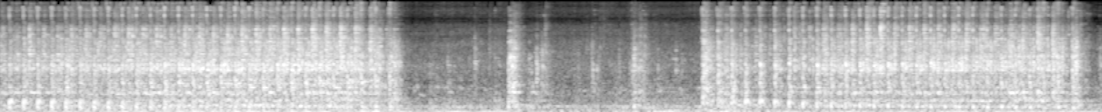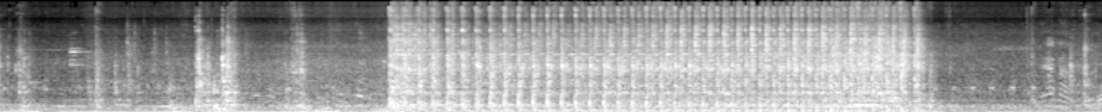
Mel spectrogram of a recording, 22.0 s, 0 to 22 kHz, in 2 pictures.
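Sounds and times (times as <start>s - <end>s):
machine engine running: 0.0s - 11.2s, 14.8s - 20.6s
hydraulic concrete breaker hammering: 0.0s - 14.2s, 14.9s - 20.7s.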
